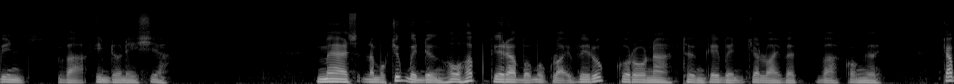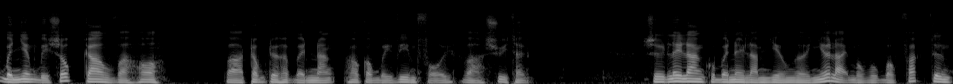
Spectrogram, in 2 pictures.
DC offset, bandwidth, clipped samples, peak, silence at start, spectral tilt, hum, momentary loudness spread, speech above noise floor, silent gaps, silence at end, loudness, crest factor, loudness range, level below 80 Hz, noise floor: under 0.1%; 11.5 kHz; under 0.1%; -14 dBFS; 0 s; -8 dB/octave; none; 10 LU; 43 dB; none; 0 s; -31 LUFS; 18 dB; 4 LU; -54 dBFS; -73 dBFS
